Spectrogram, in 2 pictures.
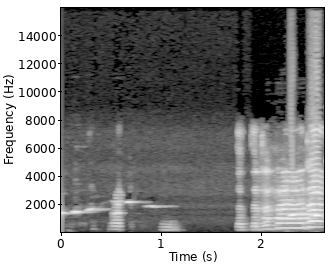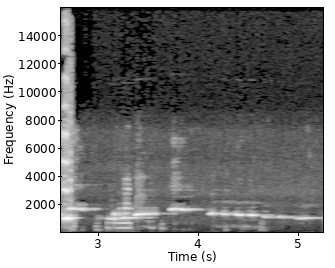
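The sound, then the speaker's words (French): A person whistles the La Cucaracha melody in imitation of the musical horn of a camping-car, sounded at a coach: a quick run of bright, bouncy notes, a dense warbling middle stretch, then gliding tones that trail downward. “Et puis, pour me faire pardonner, j'ai actionné mon, mon klaxon à moi, que c'est la, c'est la cucaracha”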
